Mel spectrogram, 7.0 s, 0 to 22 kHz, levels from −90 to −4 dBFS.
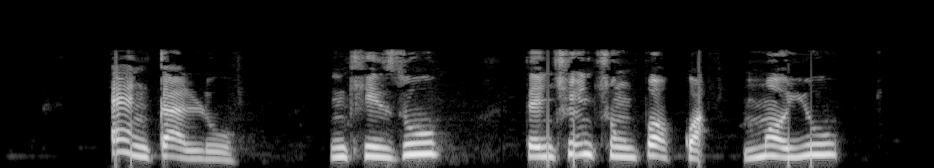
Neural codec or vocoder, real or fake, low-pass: none; real; 7.2 kHz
